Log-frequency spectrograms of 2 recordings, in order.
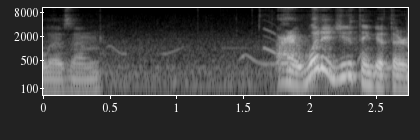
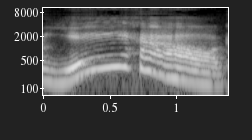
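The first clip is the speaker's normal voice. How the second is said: high, loud cowboy Texan Yeehaw; a hammed-up Texan rodeo whoop; Texan Kupo; 10 semitones higher, 10 dB louder than usual. Streamer imagining Kupo as a Texan cowboy, mock Texan yell. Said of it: "a hard Texan accent for, uh, for Kupo".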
